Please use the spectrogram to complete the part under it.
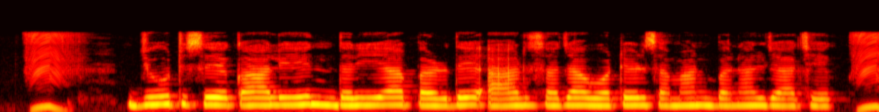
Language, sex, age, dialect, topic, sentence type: Magahi, female, 18-24, Northeastern/Surjapuri, agriculture, statement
